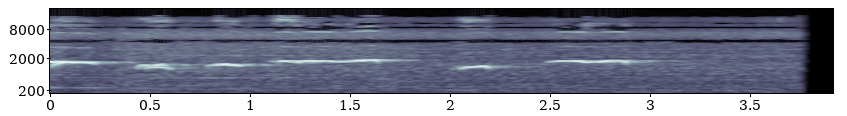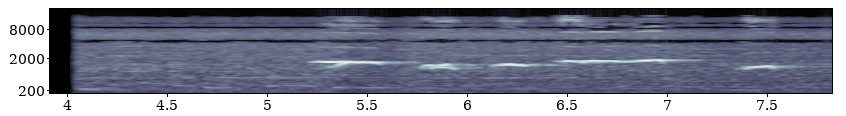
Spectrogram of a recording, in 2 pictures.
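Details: Male cockatiel whistling, used for training other cockatiels: a phrase of short, clear whistled notes, mostly level or slightly rising, played twice with a brief silent break between; faint steady background hum.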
